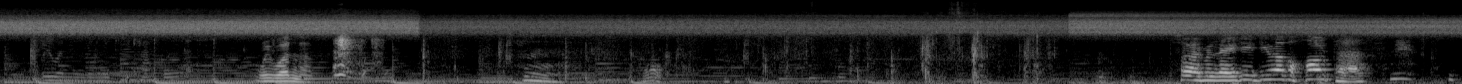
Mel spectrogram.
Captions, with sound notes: We wouldn't even be at the castle yet. We wouldn't have. (Laugh) (Monty Python Voice) Sorry me lady. Do you have a Hall Pass? (Giggle)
